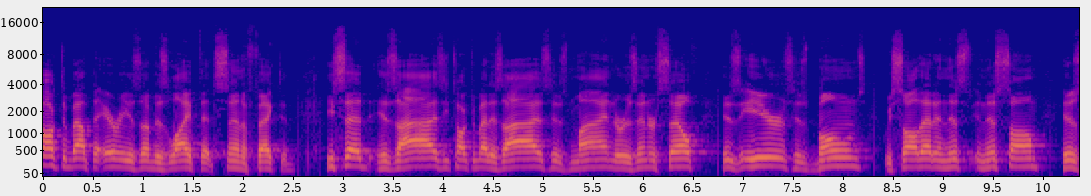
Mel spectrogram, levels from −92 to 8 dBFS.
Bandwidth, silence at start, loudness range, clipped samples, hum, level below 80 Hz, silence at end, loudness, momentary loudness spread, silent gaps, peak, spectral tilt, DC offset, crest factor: 14.5 kHz; 0 s; 2 LU; under 0.1%; none; -82 dBFS; 0 s; -33 LUFS; 10 LU; none; -18 dBFS; -5 dB/octave; under 0.1%; 16 dB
